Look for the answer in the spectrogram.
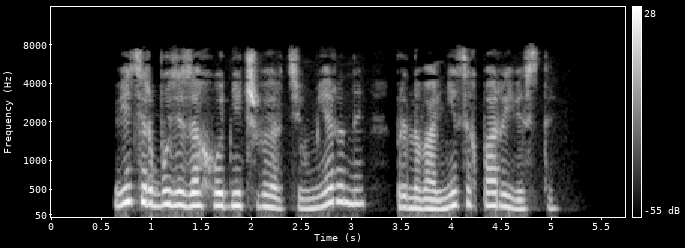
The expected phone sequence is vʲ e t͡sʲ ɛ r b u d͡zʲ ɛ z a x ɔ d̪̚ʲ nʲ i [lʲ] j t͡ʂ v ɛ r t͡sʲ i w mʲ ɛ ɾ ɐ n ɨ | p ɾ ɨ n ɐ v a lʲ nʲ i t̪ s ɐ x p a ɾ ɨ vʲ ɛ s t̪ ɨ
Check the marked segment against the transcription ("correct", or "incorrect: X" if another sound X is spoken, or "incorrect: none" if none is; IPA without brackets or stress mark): incorrect: none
